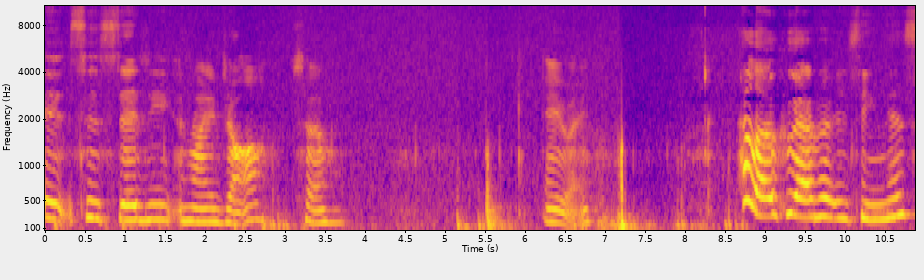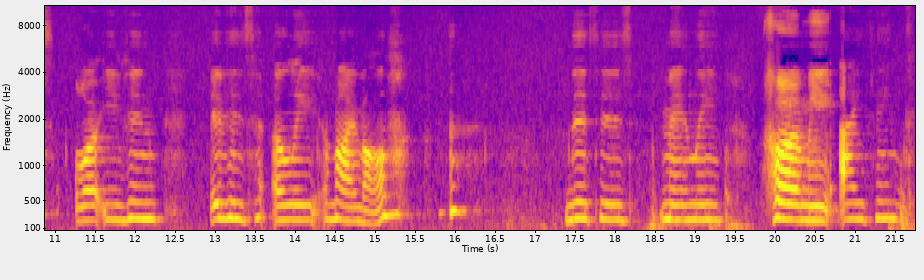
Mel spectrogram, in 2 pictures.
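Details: Woman who lost the ability to speak properly about a year and a half earlier due to an autoimmune reaction to a virus; dysarthria.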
